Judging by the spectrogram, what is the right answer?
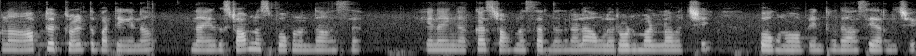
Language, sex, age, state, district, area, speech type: Tamil, female, 30-45, Tamil Nadu, Ariyalur, rural, spontaneous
